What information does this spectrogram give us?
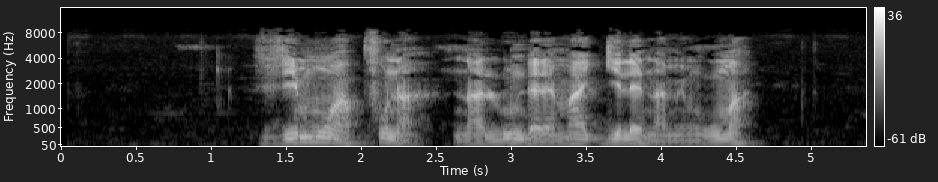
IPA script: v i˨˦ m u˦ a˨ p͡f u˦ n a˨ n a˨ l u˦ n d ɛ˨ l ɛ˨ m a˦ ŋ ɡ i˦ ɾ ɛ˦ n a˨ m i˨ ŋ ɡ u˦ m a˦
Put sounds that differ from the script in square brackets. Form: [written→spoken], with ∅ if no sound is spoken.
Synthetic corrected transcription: v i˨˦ m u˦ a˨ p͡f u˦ n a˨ n a˨ l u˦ n d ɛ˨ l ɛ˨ m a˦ [ŋ→∅] ɡ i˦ [ɾ→l] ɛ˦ n a˨ m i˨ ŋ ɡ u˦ m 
